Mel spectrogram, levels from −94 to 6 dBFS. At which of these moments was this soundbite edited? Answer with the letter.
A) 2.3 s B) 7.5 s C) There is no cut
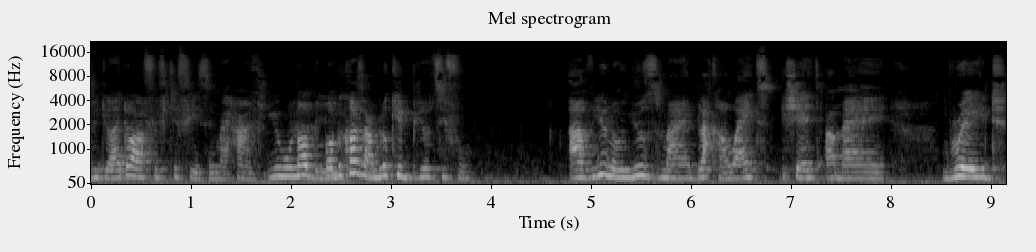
A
